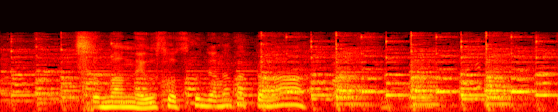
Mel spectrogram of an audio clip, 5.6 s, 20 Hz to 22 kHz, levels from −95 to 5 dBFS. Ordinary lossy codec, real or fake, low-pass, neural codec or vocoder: none; real; none; none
